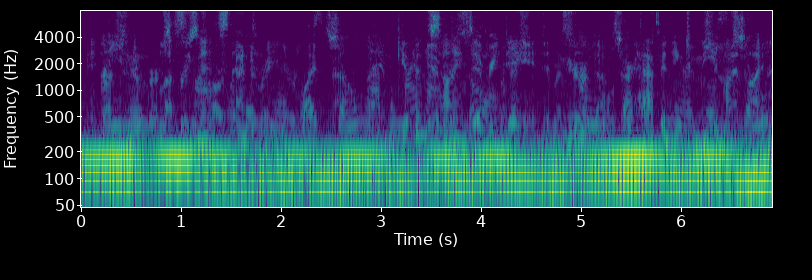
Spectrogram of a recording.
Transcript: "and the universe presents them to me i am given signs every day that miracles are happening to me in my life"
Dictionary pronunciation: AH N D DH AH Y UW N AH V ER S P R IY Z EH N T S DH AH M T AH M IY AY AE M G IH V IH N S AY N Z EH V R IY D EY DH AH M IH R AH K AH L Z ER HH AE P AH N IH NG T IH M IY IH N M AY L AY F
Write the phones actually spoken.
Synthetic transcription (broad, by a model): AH N DH AH Y UW N AH V ER S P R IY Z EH N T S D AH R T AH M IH AY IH M G IH V IH N S AY N Z EH V R IY D EY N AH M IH R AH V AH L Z ER HH AE P AH N IH NG T IH M IY IH N M AY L AY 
